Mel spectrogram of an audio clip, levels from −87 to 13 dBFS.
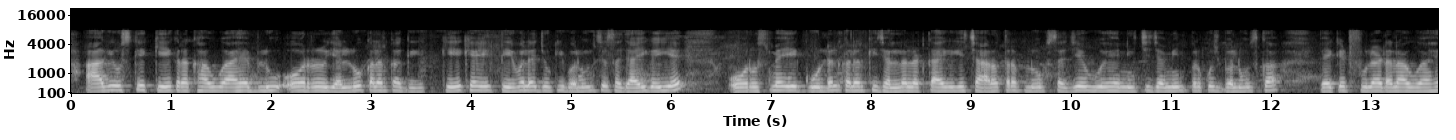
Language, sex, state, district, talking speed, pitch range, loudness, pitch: Hindi, female, Maharashtra, Sindhudurg, 215 wpm, 175-190 Hz, -13 LUFS, 180 Hz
